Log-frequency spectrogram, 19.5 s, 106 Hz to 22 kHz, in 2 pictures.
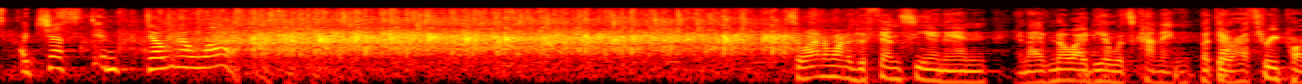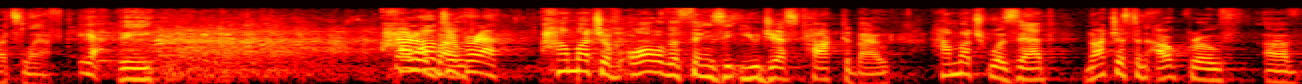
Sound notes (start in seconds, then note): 2.0 applause; 10.5 laughter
